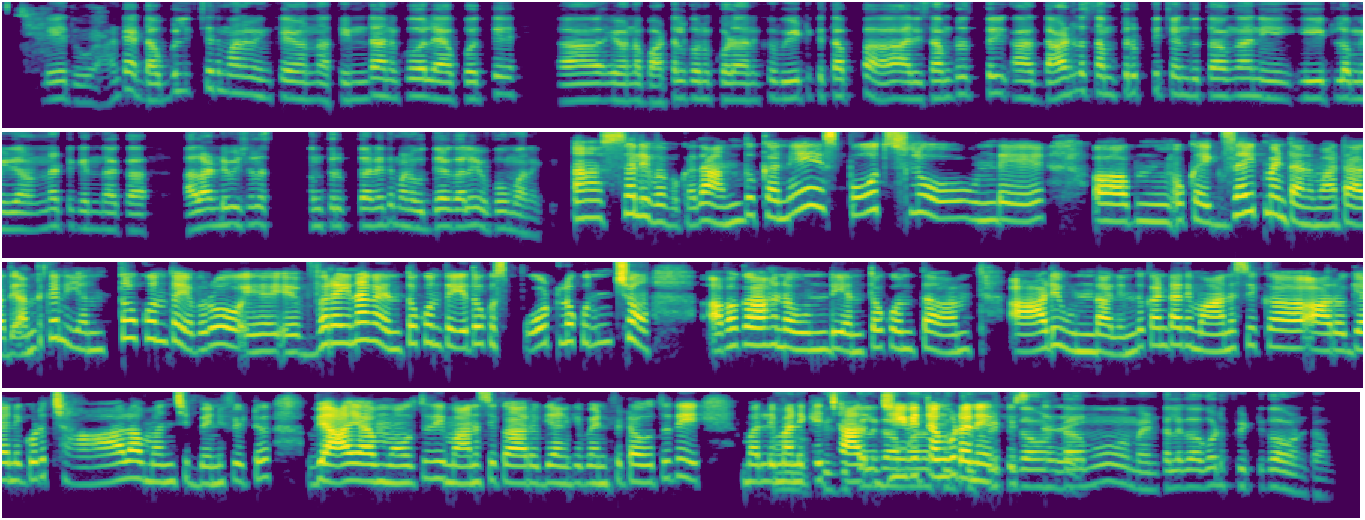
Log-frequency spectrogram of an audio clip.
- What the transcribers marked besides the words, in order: in English: "స్పోర్ట్స్‌లో"; in English: "ఎగ్జైట్మెంట్"; in English: "స్పోర్ట్‌లో"; in English: "బెనిఫిట్"; in English: "బెనిఫిట్"; in English: "ఫిజికల్‌గా"; in English: "ఫిట్‌గా"; in English: "మెంటల్‌గా"; in English: "ఫిట్‌గా"
- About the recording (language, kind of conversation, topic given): Telugu, podcast, చిన్నప్పుడే మీకు ఇష్టమైన ఆట ఏది, ఎందుకు?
